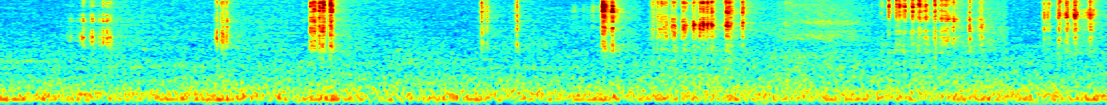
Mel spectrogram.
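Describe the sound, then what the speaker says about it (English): Scissors snip through fabric to cut open a welt pocket. The short crisp clipping bursts come in irregular groups over a soft steady hiss, close and quiet, with no talking. "Now it's time to cut the pocket open."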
